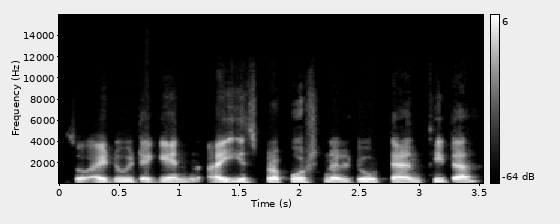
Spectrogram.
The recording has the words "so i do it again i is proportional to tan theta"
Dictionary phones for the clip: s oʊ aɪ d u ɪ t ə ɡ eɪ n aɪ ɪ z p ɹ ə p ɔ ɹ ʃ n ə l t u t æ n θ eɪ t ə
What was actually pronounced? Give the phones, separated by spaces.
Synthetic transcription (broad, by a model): s oʊ aɪ d u ɪ t ə ɡ eɪ n aɪ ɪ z p ɹ ə p ɔ ɹ ʃ n ə l t u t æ n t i t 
